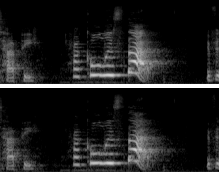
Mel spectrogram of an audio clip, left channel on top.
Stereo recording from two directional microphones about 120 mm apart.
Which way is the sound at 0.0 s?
25° left (ahead or behind).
